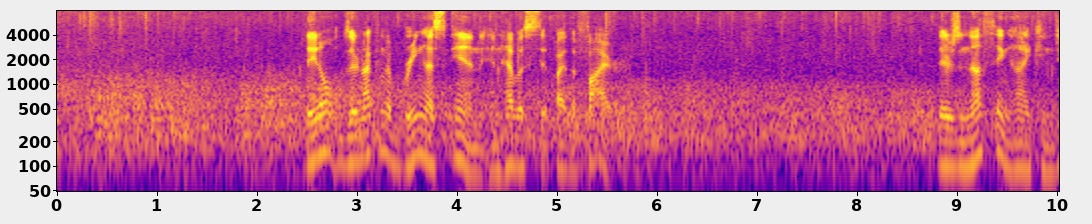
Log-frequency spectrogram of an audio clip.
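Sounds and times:
low rolling thunder rumble: 0.0 - 10.0
pouring rain in a thunderstorm: 0.0 - 10.0
speech: 2.5 - 5.8, 8.8 - 10.0.

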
